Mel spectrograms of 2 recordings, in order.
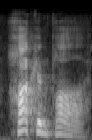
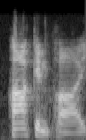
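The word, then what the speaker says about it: Hakanpää: yeah, and then Yanni Hankapaa. I think I said that No, right. I always yeah, mispronounce that's it. a tough one. It's Hockenpah. Yeah. Hakanpaa, yeah, Yanni Hakanpaa, who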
